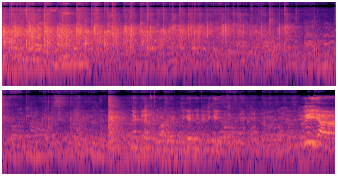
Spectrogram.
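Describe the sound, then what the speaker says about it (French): Women applaud during a symbolic handover ceremony for listening-station kits at a regional cultural centre, a moderate, scattered clapping mixed with crowd chatter and voices, fading somewhat midway. "Applaudissez-moi les femmes."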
